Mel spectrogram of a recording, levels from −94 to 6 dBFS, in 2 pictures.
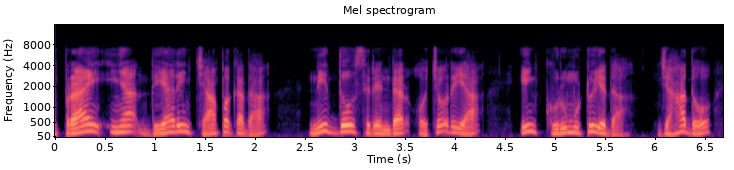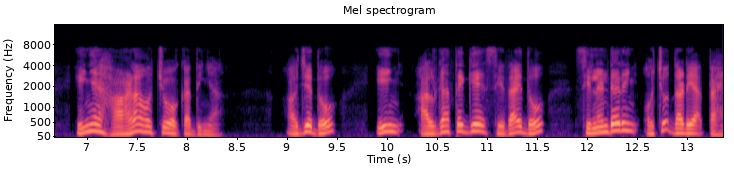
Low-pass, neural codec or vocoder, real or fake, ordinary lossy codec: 7.2 kHz; none; real; none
